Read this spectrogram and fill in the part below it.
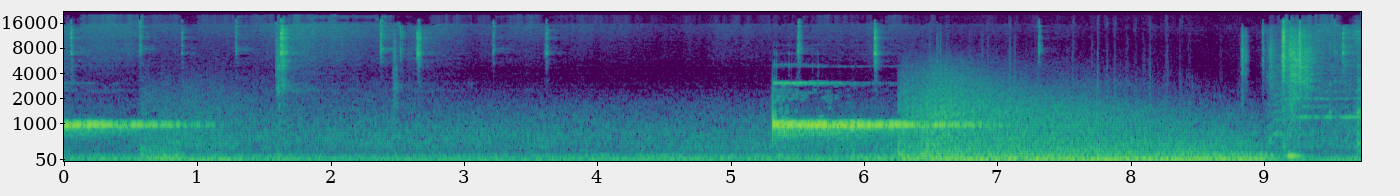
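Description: Naval guns firing a salvo in the War on the Sea naval combat game, heard as a deep booming blast that swells with rumbling low-end roar and lingers, over a steady engine-like drone with a sharp sonar ping before it.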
